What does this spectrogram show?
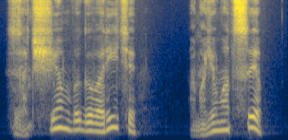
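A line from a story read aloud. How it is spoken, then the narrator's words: Whisper. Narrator (Russian): прошептал он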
